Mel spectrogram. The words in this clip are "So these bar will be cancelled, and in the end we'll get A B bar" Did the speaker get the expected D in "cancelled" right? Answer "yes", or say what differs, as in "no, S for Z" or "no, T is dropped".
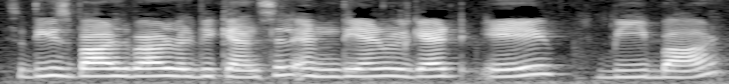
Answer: no, D is dropped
